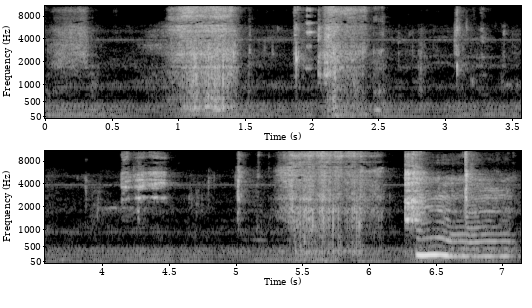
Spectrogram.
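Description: A young woman slurps noodles loudly and close by.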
